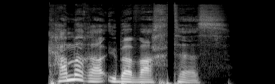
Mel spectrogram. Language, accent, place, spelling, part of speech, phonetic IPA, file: German, Germany, Berlin, kameraüberwachtes, adjective, [ˈkaməʁaʔyːbɐˌvaxtəs], De-kameraüberwachtes.ogg
- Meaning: strong/mixed nominative/accusative neuter singular of kameraüberwacht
